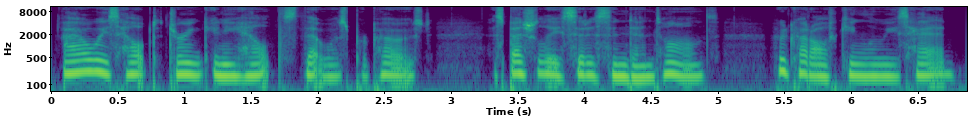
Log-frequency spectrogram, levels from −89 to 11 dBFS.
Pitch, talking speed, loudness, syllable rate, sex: 175 Hz, 150 wpm, -19 LUFS, 4.9 syllables/s, female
